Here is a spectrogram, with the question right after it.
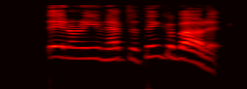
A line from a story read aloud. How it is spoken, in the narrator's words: exclaims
